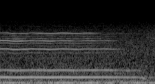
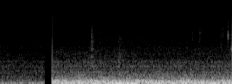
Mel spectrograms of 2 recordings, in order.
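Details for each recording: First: Nissan X-Trail/Rogue hybrid, not in ready mode, engine start requested via scan tool: a steady electric motor whine for over a second then sagging, with no cranking or firing; motor spins but doesn't turn the crankshaft, mechanical issue suspected. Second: 2016 Nissan X-Trail hybrid (HT32), warmed up after about 15 minutes of driving on a rainy road, test drive after repairing a no-start: steady low drivetrain rumble under wet road noise with no knocks, whine or clunks, pulling smoothly.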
